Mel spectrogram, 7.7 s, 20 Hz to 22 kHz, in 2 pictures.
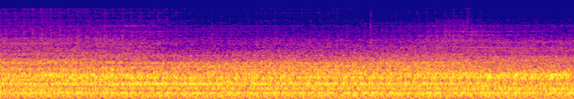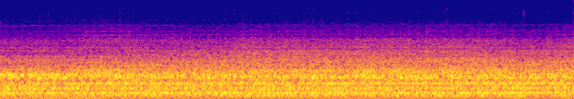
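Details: BEKO washing machine, 7 years 8 months old, with bad bearings: steady, loud rumbling roar with no letup through the spin, a washer drum with worn-out bearings.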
